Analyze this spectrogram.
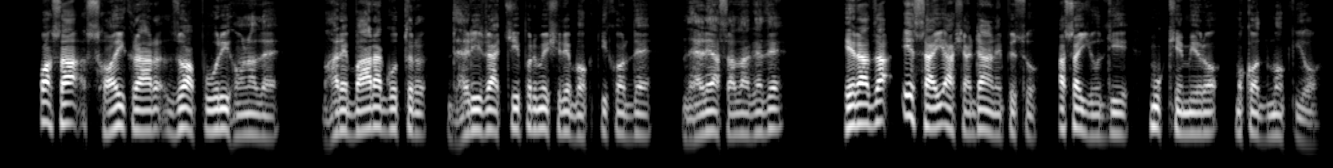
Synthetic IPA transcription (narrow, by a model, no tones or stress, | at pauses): ɔaːsasɔikɾaːɾd͡zoapuːɾiɦɔːɽ̃alɛ | m̤a̰ːɾɛbaːɾaɡot̪əɾ | d̪ʱɛːɭiɾaːt͡ʃipɐɾmeːʃɾɛbʱɐkt̪ikɔɾd̪ɛ | d̪ʱɛːɭɛaːsalaːɡɛd̪ɛ | ɦeɾaːd͡zaeːsaːiaːʃaɖãːɽ̃ɛ̃pɪsu | aːsajɦuːd̪ie | mʊkʰjemeːɾɔmɐkəd̪mɔkɪjɔ̰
